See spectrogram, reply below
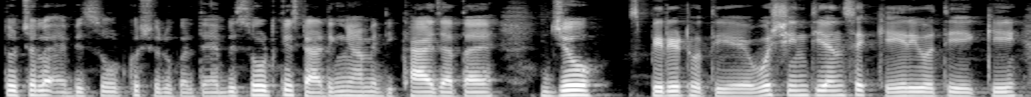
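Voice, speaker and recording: Smooth-voiced man recapping a manga. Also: medium pitch, steady tone, moderate pace, a little mellow. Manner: retells scenes, briefly voicing each character's lines. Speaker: manga explainer. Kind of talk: casual recap narration.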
